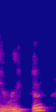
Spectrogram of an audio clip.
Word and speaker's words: Erica: It's spelled like Erica, but it's pronounced Erica.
